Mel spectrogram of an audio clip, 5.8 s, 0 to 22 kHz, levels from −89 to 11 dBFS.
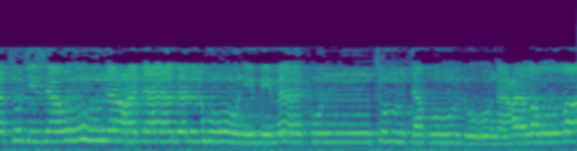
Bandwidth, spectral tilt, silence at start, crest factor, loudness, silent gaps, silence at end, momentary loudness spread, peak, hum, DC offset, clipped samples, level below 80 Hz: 6.4 kHz; -3.5 dB/octave; 0 s; 12 dB; -13 LUFS; none; 0 s; 6 LU; -2 dBFS; none; under 0.1%; under 0.1%; -44 dBFS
